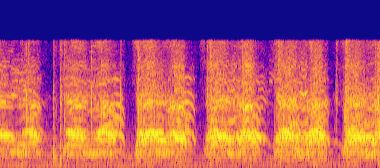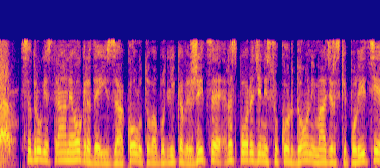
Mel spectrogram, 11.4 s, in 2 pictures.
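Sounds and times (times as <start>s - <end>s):
protest crowd chanting at the Hungarian border fence: 0.0s - 6.0s
speech: 6.1s - 11.3s.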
